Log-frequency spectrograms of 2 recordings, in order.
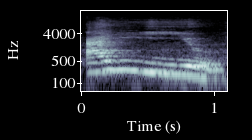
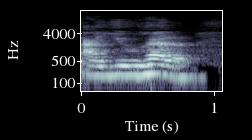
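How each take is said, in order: First: The y sound is held and doubled. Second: The y sound is short and single. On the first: The speaker calls it right. "harus dibaca double dua y ya ... tapi ayyu gitu ya" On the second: The speaker calls it wrong. "jangan ayyuhal"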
